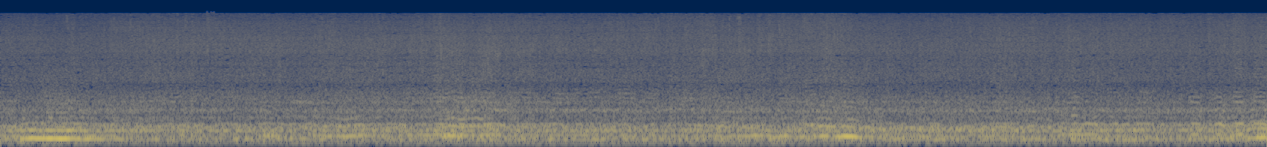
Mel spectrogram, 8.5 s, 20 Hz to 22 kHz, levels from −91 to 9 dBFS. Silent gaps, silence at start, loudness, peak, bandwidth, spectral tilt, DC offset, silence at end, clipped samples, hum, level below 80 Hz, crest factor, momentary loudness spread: none; 0 s; -24 LUFS; -6 dBFS; 16 kHz; -5.5 dB/octave; under 0.1%; 0 s; under 0.1%; none; -54 dBFS; 16 dB; 7 LU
